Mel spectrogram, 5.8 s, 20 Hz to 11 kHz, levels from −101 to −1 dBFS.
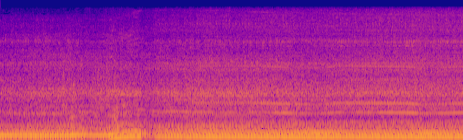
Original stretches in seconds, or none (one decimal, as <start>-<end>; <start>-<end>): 0.0-5.8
